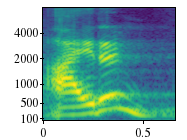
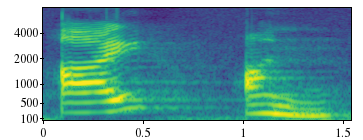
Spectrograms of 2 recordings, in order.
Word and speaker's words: iron: आयरन नहीं, हम इसको बोलते हैं कि हमने अपने कपड़ों को आयरन किया। किस तरीके से हम इसको प्रोनाउंस करते हैं? आयन, आयन, आयन, आयन।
